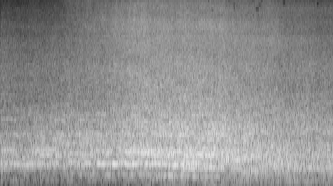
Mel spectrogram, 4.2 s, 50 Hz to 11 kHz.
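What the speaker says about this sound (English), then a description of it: "Heat race number 3 for the MSTS sprint cars working themselves in the starting zone." MSTS sprint cars race at Rapid Speedway during a heat, their engines a loud, continuous roar that swells and fades slightly as they pass, with no talking.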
